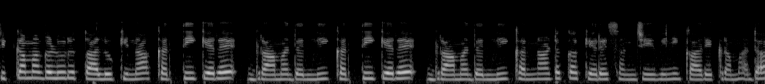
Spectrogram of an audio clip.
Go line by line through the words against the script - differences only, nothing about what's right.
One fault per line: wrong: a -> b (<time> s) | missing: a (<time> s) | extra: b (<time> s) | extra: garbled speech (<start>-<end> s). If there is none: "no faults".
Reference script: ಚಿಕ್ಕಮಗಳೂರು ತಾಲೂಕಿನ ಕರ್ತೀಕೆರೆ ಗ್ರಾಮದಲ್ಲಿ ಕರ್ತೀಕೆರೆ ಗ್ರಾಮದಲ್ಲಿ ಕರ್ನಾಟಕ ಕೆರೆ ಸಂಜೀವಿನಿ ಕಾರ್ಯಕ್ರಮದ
no faults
